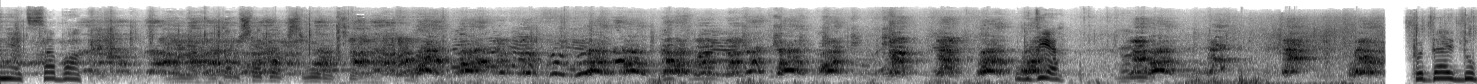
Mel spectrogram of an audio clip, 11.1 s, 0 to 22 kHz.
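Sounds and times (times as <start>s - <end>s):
dogs barking: 0.0s - 10.4s.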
